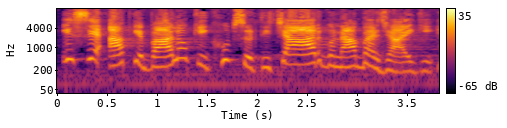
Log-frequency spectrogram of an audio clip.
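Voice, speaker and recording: A manipulative cartoon shop salesgirl, put on by a woman, flattering and teasing. Her bright patter rises and falls playfully, in long reverb over light music. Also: high-pitched, exaggerated voice.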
